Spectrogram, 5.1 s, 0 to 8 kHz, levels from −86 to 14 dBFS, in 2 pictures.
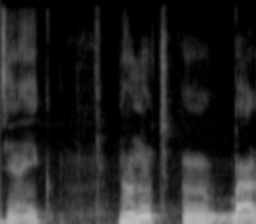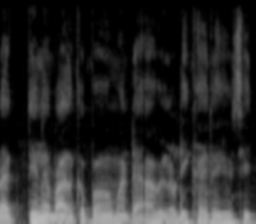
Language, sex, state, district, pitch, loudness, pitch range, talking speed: Gujarati, male, Gujarat, Valsad, 130 Hz, -19 LUFS, 120-135 Hz, 165 wpm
